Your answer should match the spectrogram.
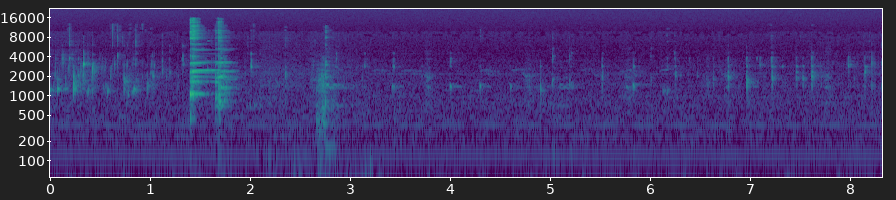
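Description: Mostly near silence with faint dripping of coffee through a stainless steel mesh cone filter. About a second and a half in, a short ringing clink as the metal filter is set down on a ceramic mug, then a softer knock a little later.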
